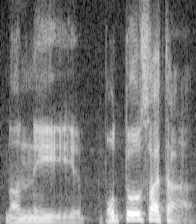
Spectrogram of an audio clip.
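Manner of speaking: badly faked Japanese words; mock Japanese. Teasing cohost with fake Japanese. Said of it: "Your Japanese accent's horrible".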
